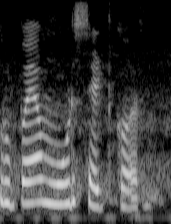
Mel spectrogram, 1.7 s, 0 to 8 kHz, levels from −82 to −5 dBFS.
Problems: none marked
